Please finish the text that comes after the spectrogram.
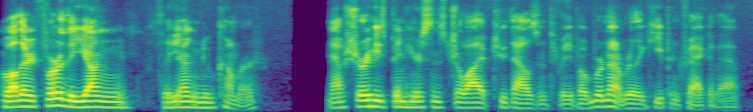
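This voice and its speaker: A man co-hosting a podcast, reacting to an old wrestling match with excitable jokes and casual swearing. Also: lowish voice, normal speed, gravelly. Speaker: podcast co-host. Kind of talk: casual wrestling commentary chat.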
